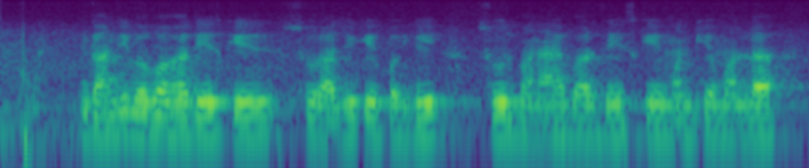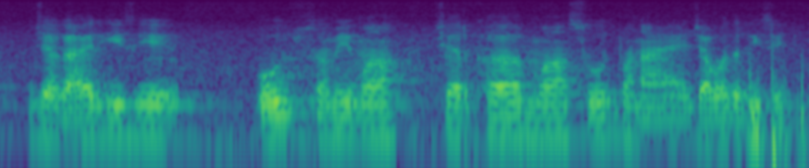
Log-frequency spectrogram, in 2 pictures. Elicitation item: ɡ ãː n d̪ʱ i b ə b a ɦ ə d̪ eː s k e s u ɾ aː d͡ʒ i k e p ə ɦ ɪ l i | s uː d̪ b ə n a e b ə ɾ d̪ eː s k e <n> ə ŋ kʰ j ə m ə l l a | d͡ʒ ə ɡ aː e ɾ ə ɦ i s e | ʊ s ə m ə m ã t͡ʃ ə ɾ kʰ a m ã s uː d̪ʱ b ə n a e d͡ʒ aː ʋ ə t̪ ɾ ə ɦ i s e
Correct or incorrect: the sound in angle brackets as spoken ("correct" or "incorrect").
incorrect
